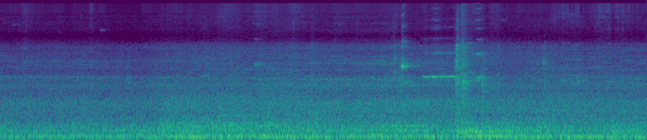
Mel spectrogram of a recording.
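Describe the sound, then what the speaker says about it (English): A CN double-stack freight train rolls past at Dorval with a steady, heavy roar of wheels and cars, and brief metallic wheel squeals cut through near the end. "But it's not often that I get a CN double stack here at Dorval."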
